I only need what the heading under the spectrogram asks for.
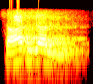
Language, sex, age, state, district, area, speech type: Hindi, male, 30-45, Uttar Pradesh, Hardoi, rural, conversation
